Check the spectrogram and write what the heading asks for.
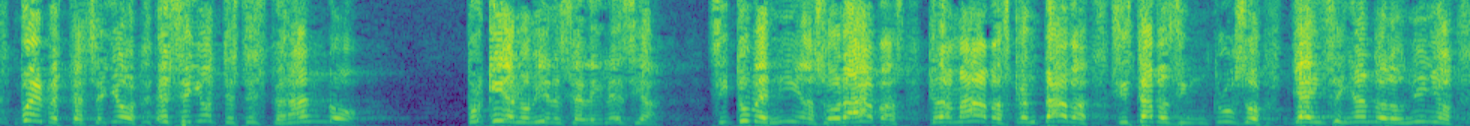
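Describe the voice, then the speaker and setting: A man's voice: very high voice, bright, forceful tone, big-room sound, voice pushed up, exaggerated voice. A man voicing an earnest, praying church sister who urges someone to come back. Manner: pleading, urging.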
